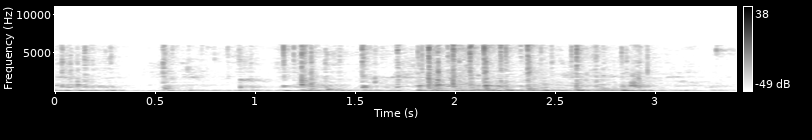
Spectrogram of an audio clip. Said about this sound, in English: Why are you typing? It's coming up on the microphone.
